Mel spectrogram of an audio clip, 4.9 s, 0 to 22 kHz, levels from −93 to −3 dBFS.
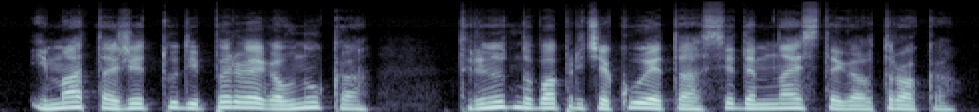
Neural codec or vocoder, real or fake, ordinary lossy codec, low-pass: none; real; Opus, 32 kbps; 19.8 kHz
